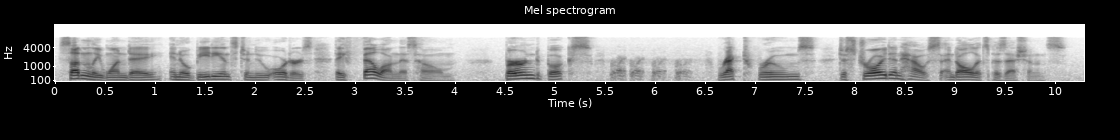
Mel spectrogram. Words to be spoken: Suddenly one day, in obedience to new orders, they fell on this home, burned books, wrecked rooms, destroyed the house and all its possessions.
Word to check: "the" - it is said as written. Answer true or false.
false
